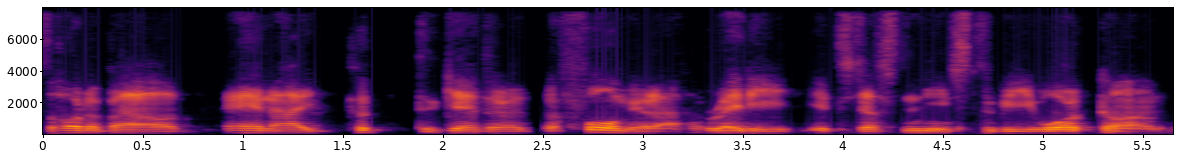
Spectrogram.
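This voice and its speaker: A man with a loud voice, a running coach answering interview questions and thinking aloud as he moves between points. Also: mid-range voice, low-quality recording.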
